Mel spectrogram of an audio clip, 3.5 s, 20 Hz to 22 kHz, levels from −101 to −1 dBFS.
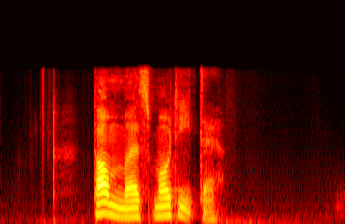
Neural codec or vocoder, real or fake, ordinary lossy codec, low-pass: codec, 16 kHz, 0.5 kbps, X-Codec, WavLM features, trained on Multilingual LibriSpeech; fake; Opus, 64 kbps; 7.2 kHz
